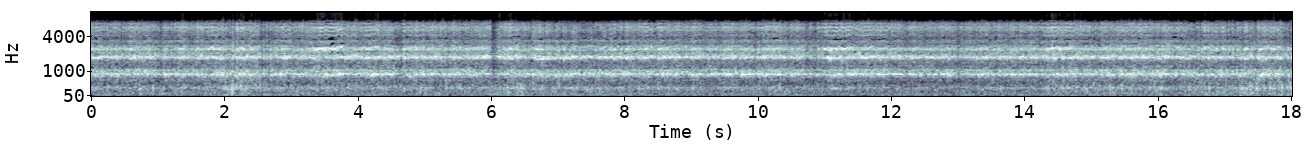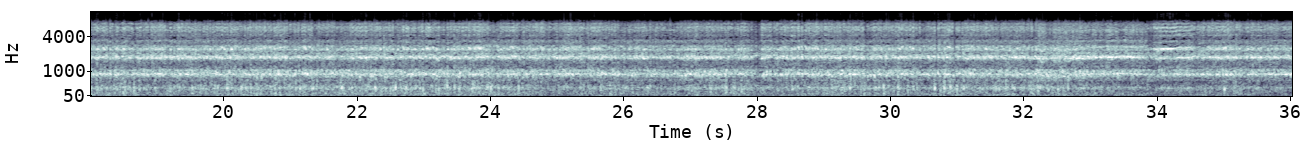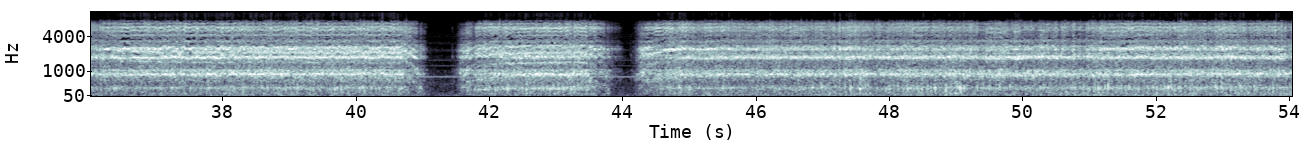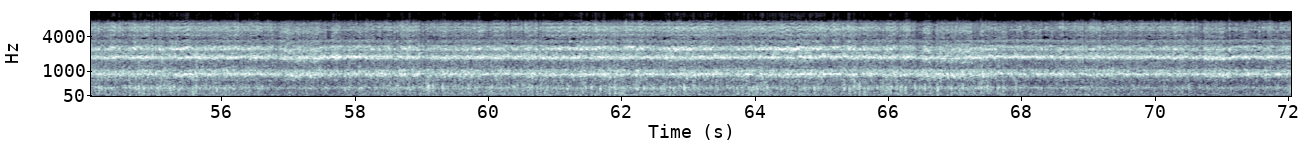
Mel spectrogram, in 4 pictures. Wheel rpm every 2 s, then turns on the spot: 240, 230, 230, 230, 230, 230, 230, 230, 240, 230, 230, 230, 240, 230, 230, 240, 230, 230, 220, 210, 120, 160, 170, 230, 230, 230, 230, 230, 230, 230, 230, 230, 220, 220, 230, 230.
40-42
